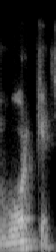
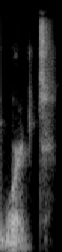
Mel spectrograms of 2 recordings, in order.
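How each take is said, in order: First: The ending is said as an extra syllable. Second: The ending is a plain t sound. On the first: The speaker calls it wrong. "You don't say" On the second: The speaker calls it right. "you say"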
